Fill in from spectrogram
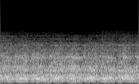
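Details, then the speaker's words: Sharp top-loading washing machine that had hummed without spinning, after repair: steady even rumble as drum spins, no grinding or knocking; runs normally. A rough noise would indicate a failed gearbox, which must be replaced. "Ya sudah berputar semua ya."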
